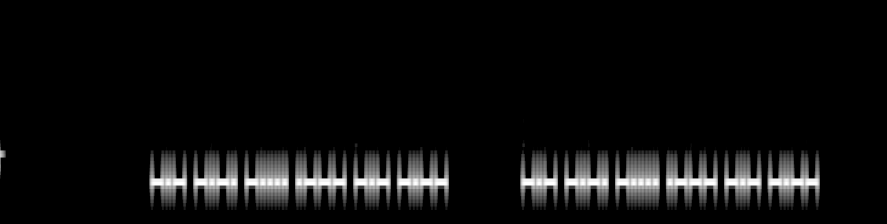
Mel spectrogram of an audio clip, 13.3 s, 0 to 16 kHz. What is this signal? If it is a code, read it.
Morse code, heard as a keyed tone, about 22 wpm, 700 Hz. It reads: KC6JKY KC6JKY
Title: USA Call Signs - 6 Characters - Repeated 2x - 22wpm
